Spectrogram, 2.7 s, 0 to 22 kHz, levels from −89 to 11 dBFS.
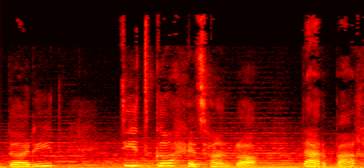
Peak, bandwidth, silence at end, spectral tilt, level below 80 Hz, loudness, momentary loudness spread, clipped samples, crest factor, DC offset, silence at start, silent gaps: -2 dBFS; over 20 kHz; 0 s; -6 dB/octave; -38 dBFS; -17 LUFS; 7 LU; under 0.1%; 16 dB; under 0.1%; 0 s; none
